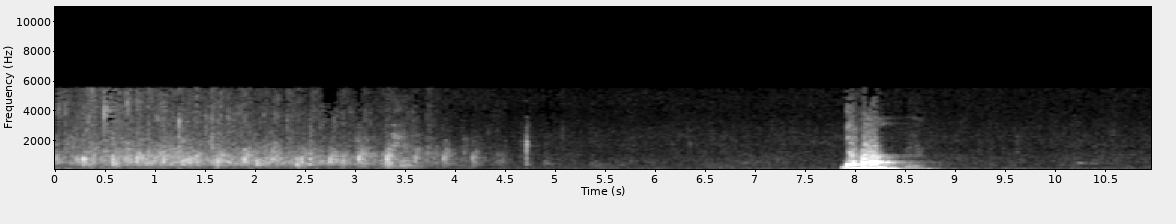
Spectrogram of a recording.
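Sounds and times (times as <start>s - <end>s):
audience applause: 0.0s - 5.0s
speech: 7.9s - 8.5s.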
